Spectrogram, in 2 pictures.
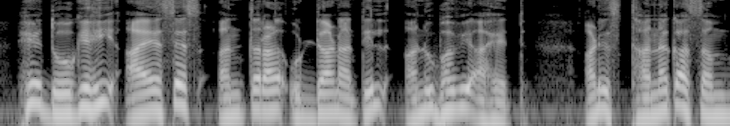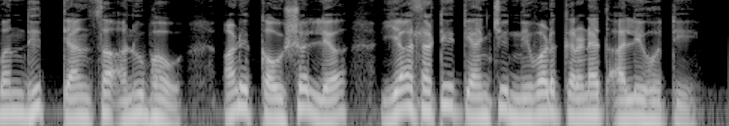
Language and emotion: Marathi, neutral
